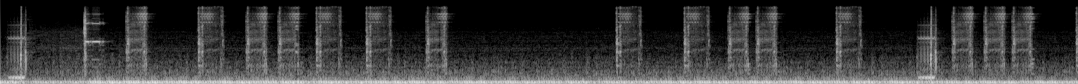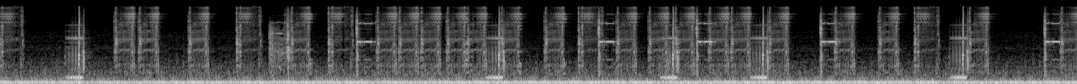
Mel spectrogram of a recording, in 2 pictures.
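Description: Short electronic clicks and beeps sound quickly, one after another.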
